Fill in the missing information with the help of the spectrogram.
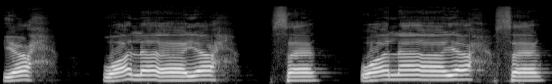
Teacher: হার আওয়াজটা গলার ভিতর থেকে চিকুন হয়ে বের হবে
